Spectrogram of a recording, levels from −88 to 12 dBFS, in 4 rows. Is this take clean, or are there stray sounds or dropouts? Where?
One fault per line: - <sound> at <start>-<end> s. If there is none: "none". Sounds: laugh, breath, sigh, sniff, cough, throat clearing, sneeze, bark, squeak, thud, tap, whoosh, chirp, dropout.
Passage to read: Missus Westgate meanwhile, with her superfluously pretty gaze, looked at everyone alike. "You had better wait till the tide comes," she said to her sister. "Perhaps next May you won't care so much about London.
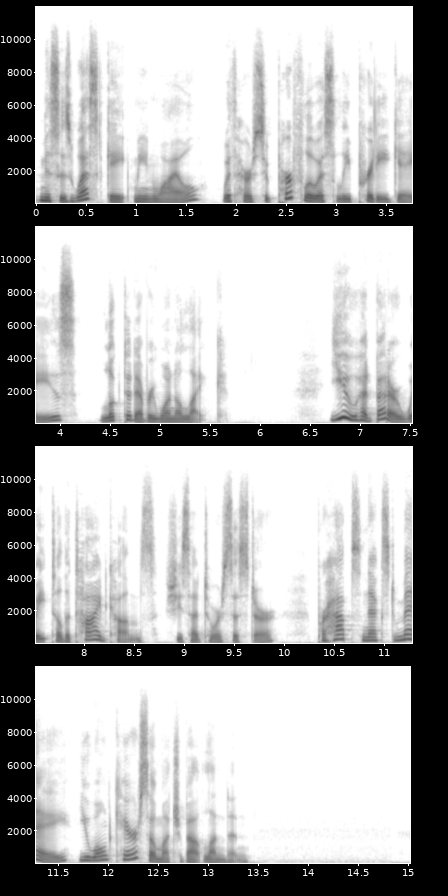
none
